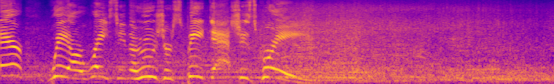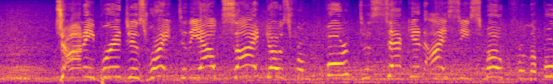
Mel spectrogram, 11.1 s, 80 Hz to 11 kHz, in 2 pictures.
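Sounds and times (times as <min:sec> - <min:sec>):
sprint car engines racing: 0:00.0 - 0:11.0.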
